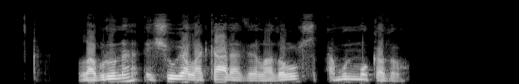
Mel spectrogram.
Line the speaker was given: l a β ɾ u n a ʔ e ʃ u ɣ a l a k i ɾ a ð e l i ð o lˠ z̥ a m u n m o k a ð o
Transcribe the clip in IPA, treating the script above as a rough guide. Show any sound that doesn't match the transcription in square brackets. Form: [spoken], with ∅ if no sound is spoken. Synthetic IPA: l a β ɾ u n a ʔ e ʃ u ɣ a l a k [a] ɾ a ð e l [a] ð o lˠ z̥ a m u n m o k a ð o

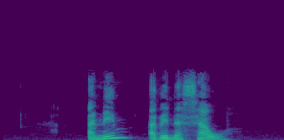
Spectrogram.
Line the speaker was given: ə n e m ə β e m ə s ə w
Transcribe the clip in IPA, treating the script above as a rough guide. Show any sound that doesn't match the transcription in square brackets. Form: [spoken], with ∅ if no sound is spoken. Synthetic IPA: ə n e m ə β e [n] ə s [a] w

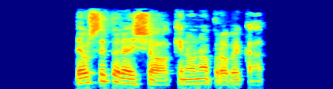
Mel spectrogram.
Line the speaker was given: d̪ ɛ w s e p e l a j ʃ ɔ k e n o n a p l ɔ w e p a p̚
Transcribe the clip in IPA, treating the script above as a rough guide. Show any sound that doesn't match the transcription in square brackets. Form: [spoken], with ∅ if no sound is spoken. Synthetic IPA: d̪ ɛ w s e p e [ɾ] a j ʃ ɔ k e n o n a p [ɾ] ɔ [β] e [k] a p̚

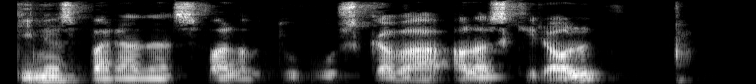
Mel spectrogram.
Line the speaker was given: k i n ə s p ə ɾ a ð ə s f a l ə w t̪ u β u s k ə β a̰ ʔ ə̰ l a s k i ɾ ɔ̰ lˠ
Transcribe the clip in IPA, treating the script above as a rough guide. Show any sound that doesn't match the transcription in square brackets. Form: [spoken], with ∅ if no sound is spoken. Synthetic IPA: k i n ə s p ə ɾ a ð ə s f a l ə w t̪ u β u s k ə β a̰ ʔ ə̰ l [ə] s k i ɾ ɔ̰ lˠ

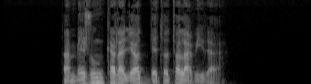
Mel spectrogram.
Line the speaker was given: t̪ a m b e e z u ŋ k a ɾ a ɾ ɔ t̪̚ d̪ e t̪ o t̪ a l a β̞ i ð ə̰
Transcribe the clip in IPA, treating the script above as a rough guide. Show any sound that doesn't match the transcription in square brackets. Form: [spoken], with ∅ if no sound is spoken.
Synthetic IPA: t̪ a m b e e z u ŋ k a ɾ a [ʎ] ɔ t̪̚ d̪ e t̪ o t̪ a l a β̞ i ð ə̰

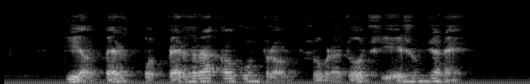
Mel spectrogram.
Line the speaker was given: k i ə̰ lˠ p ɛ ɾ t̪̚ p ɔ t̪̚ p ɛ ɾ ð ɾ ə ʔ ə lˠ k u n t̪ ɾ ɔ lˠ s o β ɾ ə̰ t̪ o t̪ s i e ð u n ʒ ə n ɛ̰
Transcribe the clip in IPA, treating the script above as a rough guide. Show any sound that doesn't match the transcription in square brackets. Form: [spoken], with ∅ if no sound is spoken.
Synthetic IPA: k i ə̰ lˠ p ɛ ɾ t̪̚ p ɔ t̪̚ p ɛ ɾ ð ɾ ə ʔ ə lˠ k u n t̪ ɾ ɔ lˠ s o β ɾ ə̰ t̪ o t̪ s i e [z] u n ʒ ə n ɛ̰

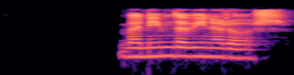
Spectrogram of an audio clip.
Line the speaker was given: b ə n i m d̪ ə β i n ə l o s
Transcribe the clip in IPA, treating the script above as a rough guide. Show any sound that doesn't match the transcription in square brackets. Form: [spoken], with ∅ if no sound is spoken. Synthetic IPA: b ə n i m d̪ ə β i n ə [ɾ] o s

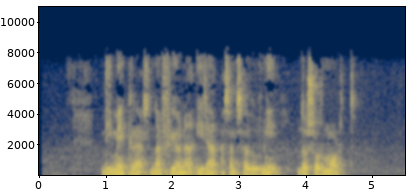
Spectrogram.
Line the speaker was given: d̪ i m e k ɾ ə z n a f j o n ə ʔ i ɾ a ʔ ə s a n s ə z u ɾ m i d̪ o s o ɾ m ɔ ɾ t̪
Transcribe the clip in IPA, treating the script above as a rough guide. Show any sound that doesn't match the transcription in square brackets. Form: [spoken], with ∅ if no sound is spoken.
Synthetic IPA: d̪ i m e k ɾ ə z n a f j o n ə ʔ i ɾ a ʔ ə s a n s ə [ð] u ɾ [n] i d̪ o s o ɾ m ɔ ɾ t̪

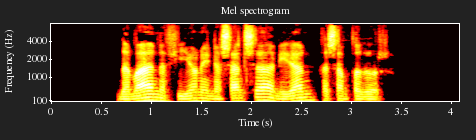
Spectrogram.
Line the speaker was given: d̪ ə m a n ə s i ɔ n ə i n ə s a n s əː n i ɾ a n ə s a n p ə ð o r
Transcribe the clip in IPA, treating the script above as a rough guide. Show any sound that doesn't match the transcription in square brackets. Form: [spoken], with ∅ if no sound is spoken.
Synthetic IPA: d̪ ə m a n ə [f] i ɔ n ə i n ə s a n s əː n i ɾ a n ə s a [m] p ə ð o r

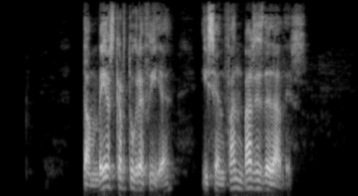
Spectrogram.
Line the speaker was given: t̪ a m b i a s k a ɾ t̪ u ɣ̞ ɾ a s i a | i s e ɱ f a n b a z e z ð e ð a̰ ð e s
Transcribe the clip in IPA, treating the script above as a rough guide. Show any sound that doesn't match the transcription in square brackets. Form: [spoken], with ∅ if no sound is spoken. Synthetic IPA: t̪ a m b [e] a s k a ɾ t̪ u ɣ̞ ɾ a [f] i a | i s e ɱ f a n b a z e z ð e ð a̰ ð e s

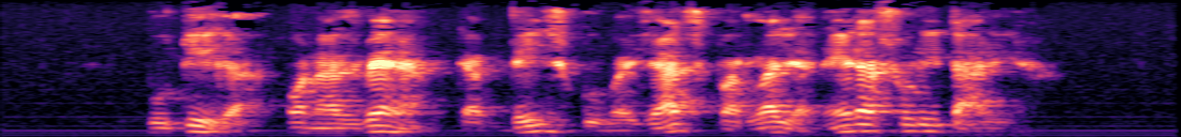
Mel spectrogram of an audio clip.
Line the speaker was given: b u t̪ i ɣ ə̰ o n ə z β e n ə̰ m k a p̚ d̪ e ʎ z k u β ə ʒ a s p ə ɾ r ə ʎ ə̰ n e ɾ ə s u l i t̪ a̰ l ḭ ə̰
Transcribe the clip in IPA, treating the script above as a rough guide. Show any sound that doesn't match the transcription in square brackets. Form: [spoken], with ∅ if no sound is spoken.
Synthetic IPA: b u t̪ i ɣ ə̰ o n ə z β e n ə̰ [ŋ] k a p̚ d̪ e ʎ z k u β ə ʒ a [t͡s] p ə ɾ [l] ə ʎ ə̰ n e ɾ ə s u l i t̪ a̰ [ɾ] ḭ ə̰

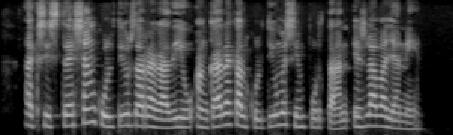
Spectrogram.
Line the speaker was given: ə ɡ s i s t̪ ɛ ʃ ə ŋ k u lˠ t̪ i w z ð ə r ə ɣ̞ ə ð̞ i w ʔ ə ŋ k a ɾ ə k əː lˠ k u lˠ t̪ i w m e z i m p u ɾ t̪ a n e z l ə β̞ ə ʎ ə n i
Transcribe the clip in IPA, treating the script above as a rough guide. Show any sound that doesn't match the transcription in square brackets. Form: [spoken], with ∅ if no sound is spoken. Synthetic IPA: ə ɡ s i s t̪ ɛ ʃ ə ŋ k u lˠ t̪ i w z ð ə r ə ɣ̞ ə ð̞ i w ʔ ə ŋ k a ɾ ə k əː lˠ k u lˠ t̪ i w m e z i m p u ɾ t̪ a n e z l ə β̞ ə ʎ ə n [e]

